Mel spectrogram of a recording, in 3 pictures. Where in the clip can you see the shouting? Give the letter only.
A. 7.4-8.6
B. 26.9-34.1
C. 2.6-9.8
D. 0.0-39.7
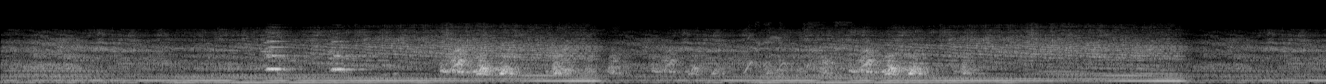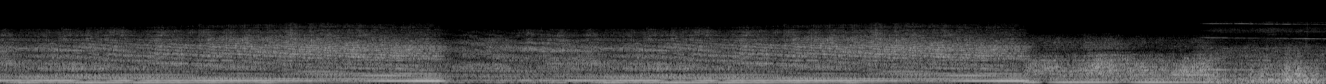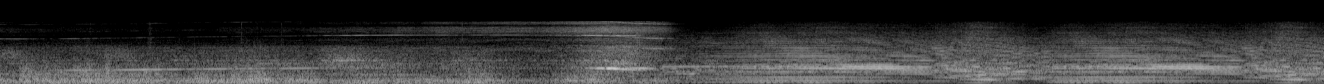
A.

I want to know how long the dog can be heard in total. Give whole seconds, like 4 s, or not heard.
7 s.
